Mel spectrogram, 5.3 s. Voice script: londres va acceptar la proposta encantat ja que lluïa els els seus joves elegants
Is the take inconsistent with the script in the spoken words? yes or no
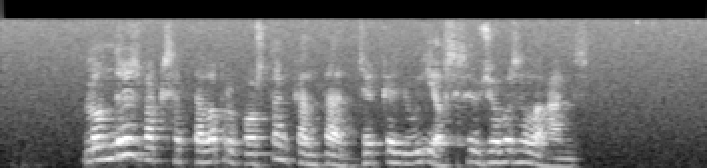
no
